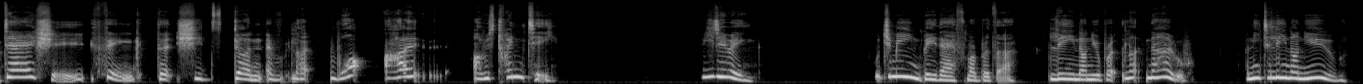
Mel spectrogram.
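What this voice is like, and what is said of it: Angry, upset tone of voice. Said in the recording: “you can tell by my tone, I'm pissed off ... you're very pissed off”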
